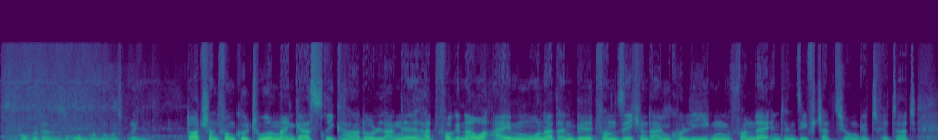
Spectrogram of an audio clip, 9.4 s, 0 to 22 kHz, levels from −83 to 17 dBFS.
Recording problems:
garbled, watery; slightly; nothing above 15 kHz
household noises; faint; throughout; 20 dB below the speech

